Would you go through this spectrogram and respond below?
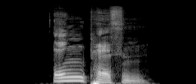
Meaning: dative plural of Engpass
- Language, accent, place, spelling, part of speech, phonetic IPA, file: German, Germany, Berlin, Engpässen, noun, [ˈɛŋˌpɛsn̩], De-Engpässen.ogg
